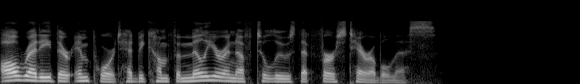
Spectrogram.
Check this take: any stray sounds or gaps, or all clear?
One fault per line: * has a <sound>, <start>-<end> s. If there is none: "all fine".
all fine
